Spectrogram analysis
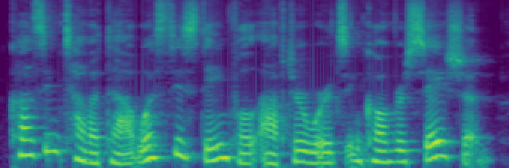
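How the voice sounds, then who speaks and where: A woman reading a children's storybook aloud in a gentle, expressive way. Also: fairly low pitch, brisk, creaky, breathy edge. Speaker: storybook reader. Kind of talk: scripted narration of a children's story.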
